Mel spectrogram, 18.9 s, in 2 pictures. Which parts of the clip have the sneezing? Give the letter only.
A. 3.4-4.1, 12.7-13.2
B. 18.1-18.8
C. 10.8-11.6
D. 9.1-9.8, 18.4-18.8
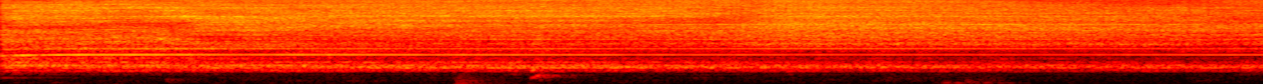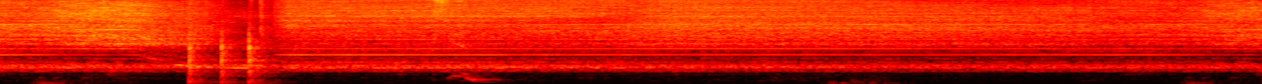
A.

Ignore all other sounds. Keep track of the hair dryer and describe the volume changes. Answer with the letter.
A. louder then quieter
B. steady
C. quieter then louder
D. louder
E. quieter
E.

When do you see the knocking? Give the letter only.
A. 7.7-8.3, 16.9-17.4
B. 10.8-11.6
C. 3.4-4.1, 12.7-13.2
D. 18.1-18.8
B.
